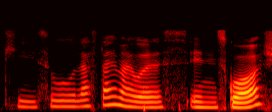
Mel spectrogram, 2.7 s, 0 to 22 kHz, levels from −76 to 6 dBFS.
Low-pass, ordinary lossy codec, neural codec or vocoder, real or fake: 7.2 kHz; MP3, 48 kbps; none; real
